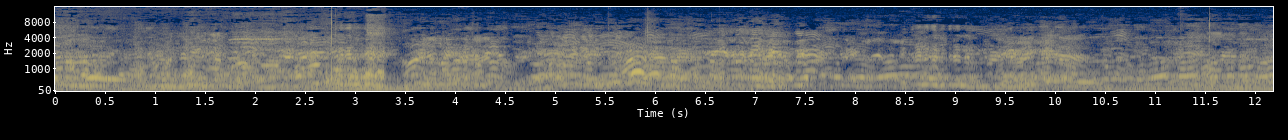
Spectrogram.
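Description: Crowd of spectators chattering, many voices talking over one another in an indistinct babble.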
